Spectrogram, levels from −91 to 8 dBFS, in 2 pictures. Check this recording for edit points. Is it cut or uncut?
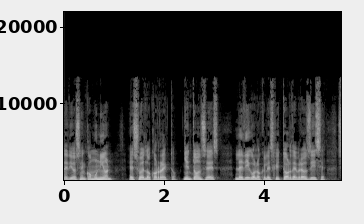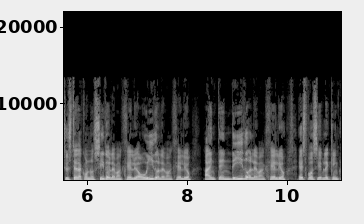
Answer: cut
